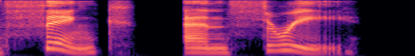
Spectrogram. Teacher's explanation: the soft th in think and three, and the voiced th in the and this. Tongue between teeth.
